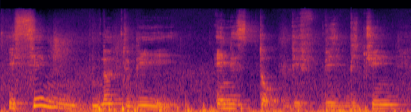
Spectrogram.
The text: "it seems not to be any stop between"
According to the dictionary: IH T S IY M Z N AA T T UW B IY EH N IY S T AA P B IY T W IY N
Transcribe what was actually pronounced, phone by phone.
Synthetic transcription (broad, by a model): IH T S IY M N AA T T UW B IY EH N IY S T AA B B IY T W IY N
